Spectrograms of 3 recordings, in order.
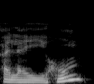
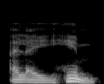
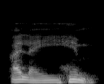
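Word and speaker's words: عليهم: In this case, we are not saying alayhum, but we are saying alayhim. Why? Because hum was preceded by ya sakin, and that is why we are pronouncing it and writing it as alayhim.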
